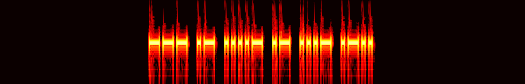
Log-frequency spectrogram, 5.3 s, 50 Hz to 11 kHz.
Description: Morse code, heard as a keyed tone, about 34 wpm, 700 Hz. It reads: OA4AVL
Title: USA Call Signs - 6 Characters - Repeated 3x - 35wpm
